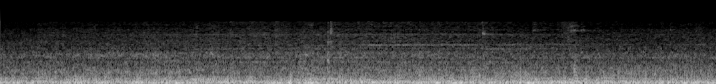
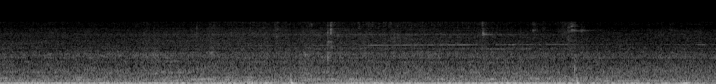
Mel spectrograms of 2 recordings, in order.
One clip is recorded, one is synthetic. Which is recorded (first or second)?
second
